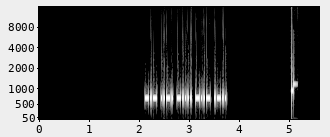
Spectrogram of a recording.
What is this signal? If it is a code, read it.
Morse code, heard as a keyed tone, about 40 wpm, 700 Hz. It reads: KF6XL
